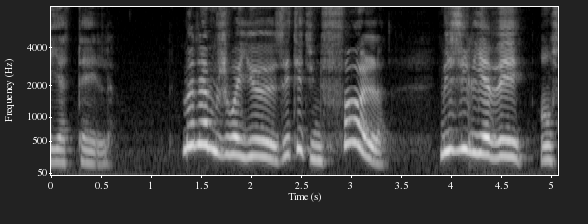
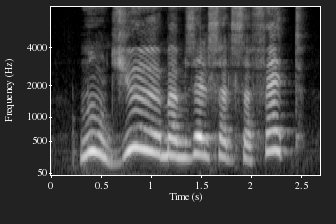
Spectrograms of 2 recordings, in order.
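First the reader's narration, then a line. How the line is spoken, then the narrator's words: Many voices crying together. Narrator (French): s'écrièrent une douzaine de voix ensemble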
